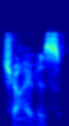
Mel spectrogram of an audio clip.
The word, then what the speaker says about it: Chivers: It could be pronounced Chivers, I'm going to say Chivers, from Manchester during the first 2 years of the Second World War.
